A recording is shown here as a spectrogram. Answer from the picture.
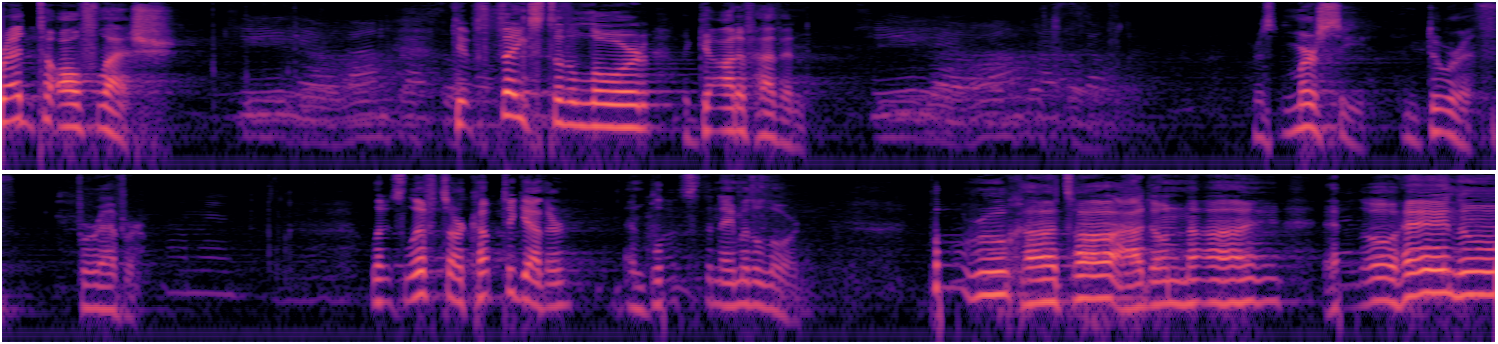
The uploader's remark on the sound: Woodland Life Church Live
